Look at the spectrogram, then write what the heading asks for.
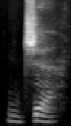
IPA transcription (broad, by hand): dʒ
